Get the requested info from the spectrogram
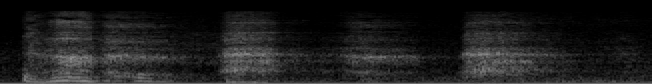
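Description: A voice panting hard: a voiced gasp, then three heavy breaths in and out about two-thirds of a second apart, the sound of a character out of breath.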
